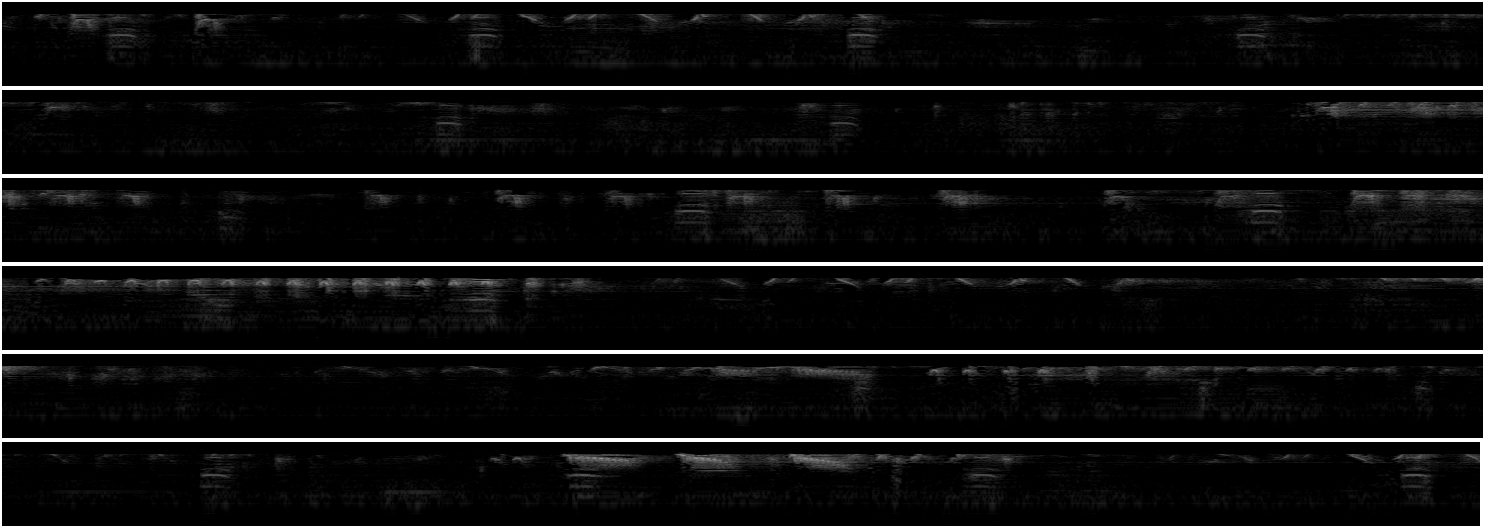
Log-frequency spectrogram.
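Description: High bird chirps and rapid trills, coming in short bursts every few seconds.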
